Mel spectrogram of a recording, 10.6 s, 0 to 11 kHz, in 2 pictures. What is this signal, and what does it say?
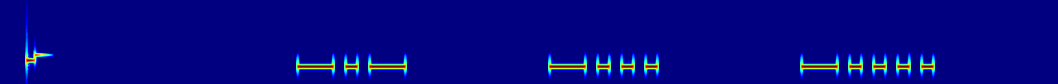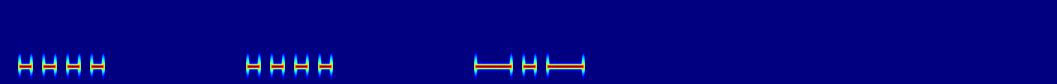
Morse code, heard as a keyed tone, about 20 wpm, spaced as for 9 wpm, 700 Hz. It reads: KB6HHK
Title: USA Call Signs - 6 Characters - 4x Character Spacing - 20wpm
